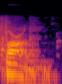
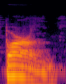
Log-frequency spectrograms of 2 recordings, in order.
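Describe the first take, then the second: First: It is said slowly as two separate syllables. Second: It is said quickly as one blended syllable.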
